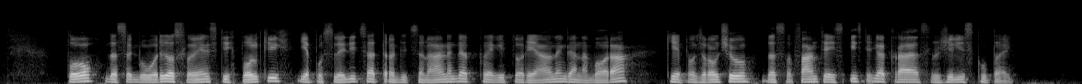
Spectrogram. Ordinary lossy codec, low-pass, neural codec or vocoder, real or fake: Opus, 64 kbps; 7.2 kHz; codec, 16 kHz, 1 kbps, FunCodec, trained on Chinese and English, 50 frames a second; fake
